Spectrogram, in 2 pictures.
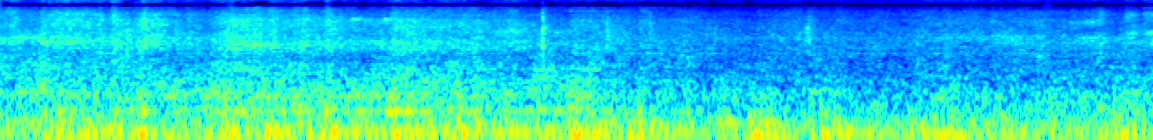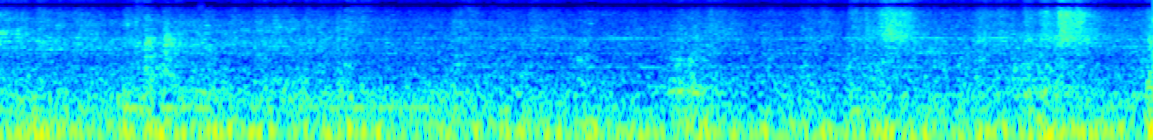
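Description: Union Pacific coal train's steel-wheeled coal gondola cars rolling past close by: a steady, loud, low rumble of wheels on rail.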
